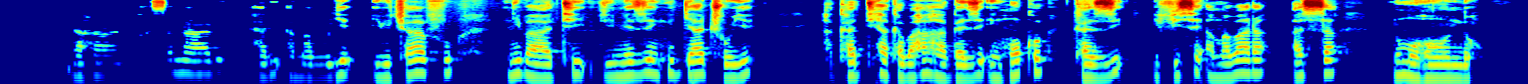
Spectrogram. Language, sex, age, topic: Rundi, male, 18-24, agriculture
